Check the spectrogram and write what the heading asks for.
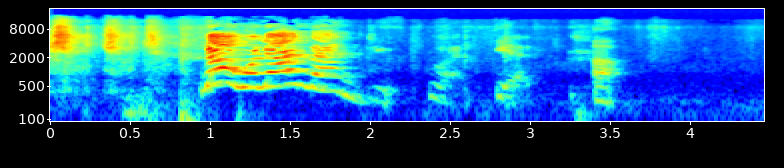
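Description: A child's voice making a wordless, drawn-out sing-song call that falls in pitch at its end, followed by a few short, fainter sounds.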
